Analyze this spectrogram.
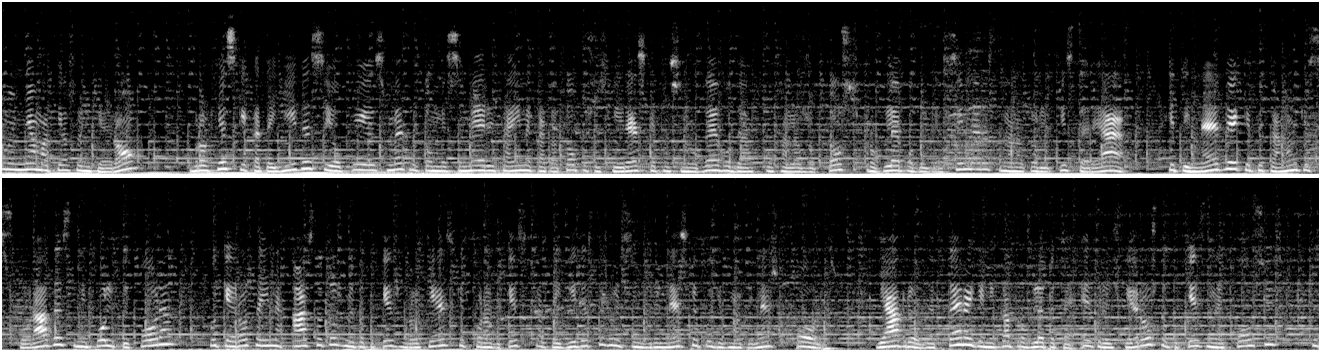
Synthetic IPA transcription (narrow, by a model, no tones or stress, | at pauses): umemɲɐmɐt̪çɐst̪o̞ɲce̞ɾo̞vɾo̞çe̞sce̞kɐt̪eʝiðe̞sio̞pie̞zme̞xɾit̪o̞me̞sime̞ɾiθɐine̞kɐt̪ɐt̪o̞pust̪isçiɾe̞sce̞θɐsino̞ðe̞vo̞nd̪e̞ɐfp̪uθɐlɐzo̞pt̪o̞si̥spɾo̞vle̞po̞nd̪e̞ʝɐ̰sime̞ɾɐst̪inɐnɐt̪o̞licist̪e̞ɾe̞ɐ | ce̞t̪ine̞viɐce̞piθɐnuncest̪i̥spo̞ɾɐðe̞st̪inipo̞lipixo̞ɾɐo̞ce̞ɾo̞sθɐine̞ɐst̪ɐt̪o̞zme̞t̪o̞pice̞zvɾo̞çe̞st̪t̪ispo̞ɾɐðice̞skɐt̪eʝiðe̞st̪uzme̞sinɡɾine̞sceɐpo̞ʝe̞vmɐt̪ine̞s | o̞ɾḛs | ʝiɐvɾio̞ðe̞ft̪e̞ɾɐʝe̞nikɐpɾo̞vle̞pe̞t̪e̞ʔet̪ɾiosce̞ɾo̞st̪o̞pice̞zne̞fo̞sis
